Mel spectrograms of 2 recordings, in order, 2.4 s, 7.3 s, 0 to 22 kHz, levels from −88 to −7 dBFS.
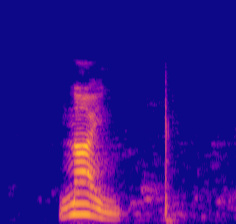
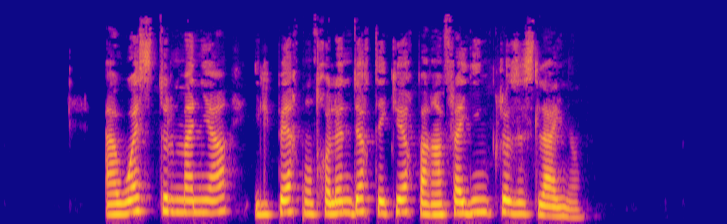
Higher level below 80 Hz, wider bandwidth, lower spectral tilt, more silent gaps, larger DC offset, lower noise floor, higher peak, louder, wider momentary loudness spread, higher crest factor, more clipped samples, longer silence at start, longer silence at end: about the same, -64 dBFS vs -66 dBFS; second, 7.4 kHz vs 16 kHz; first, -7 dB/octave vs -4.5 dB/octave; neither; neither; second, -81 dBFS vs -87 dBFS; second, -8 dBFS vs -4 dBFS; second, -23 LUFS vs -19 LUFS; first, 26 LU vs 8 LU; about the same, 20 dB vs 16 dB; neither; second, 0.6 s vs 1.05 s; second, 0.65 s vs 1.45 s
